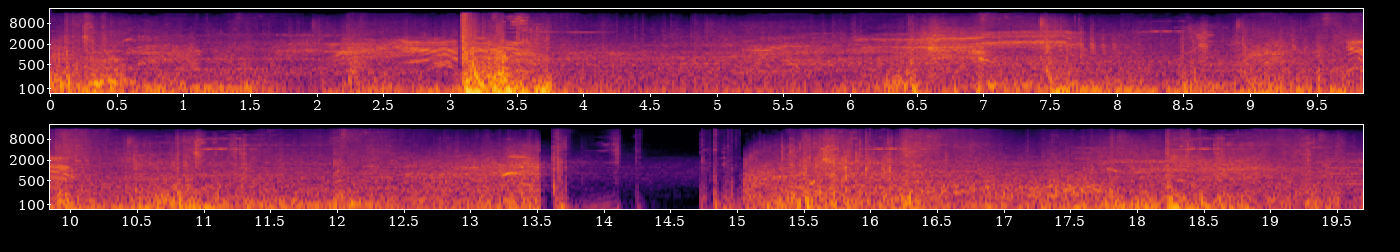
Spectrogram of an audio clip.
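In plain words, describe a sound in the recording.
Magic spells crackle and burst during a fight.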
